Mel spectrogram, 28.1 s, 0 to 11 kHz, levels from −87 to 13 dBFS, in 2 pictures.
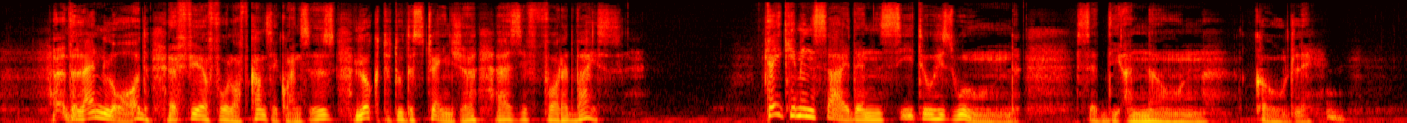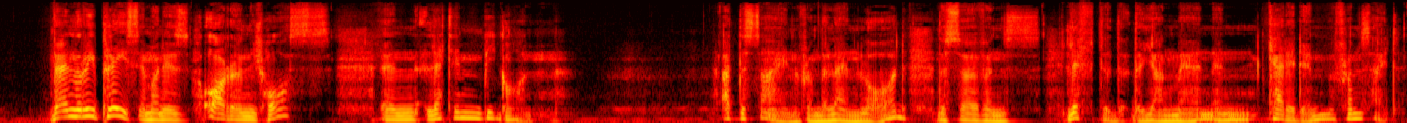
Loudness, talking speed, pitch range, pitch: -26 LUFS, 115 wpm, 70-120 Hz, 95 Hz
